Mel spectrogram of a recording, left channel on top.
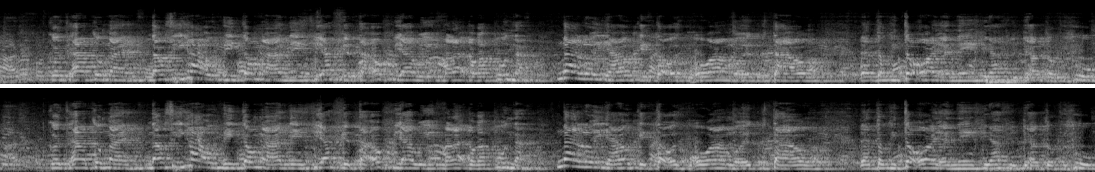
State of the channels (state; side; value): normal; both; correlation 0.36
